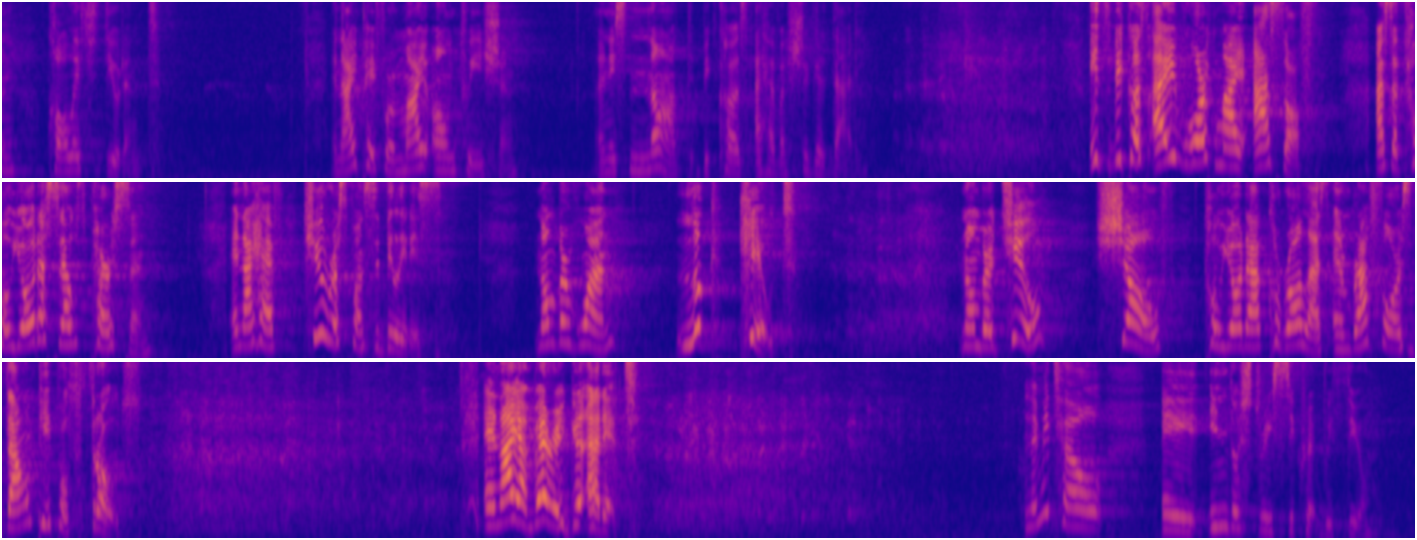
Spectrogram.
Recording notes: A WJCT Public Media and Florida Threatre Production. This episode, recorded live at the iconic Florida Theatre.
